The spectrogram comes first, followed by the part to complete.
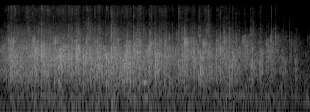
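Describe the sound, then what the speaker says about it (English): A conference audience claps in steady, dense applause that holds at an even level throughout and then fades slightly toward the end, with no voices over it. "Very big applause, please, for Emilia Barakova."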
